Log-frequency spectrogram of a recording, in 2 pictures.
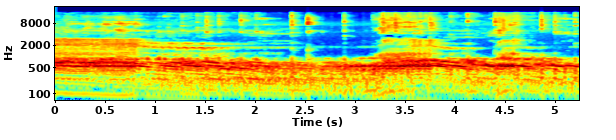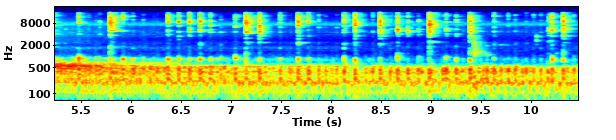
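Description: A chainsaw idles with a steady rattling putter.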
